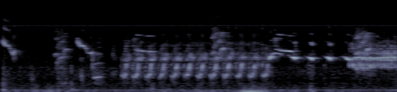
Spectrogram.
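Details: Waterslager canary singing softly: a run of rapid, evenly pulsed rolling notes, then a brighter ending with some higher trills, against a low steady hum.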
